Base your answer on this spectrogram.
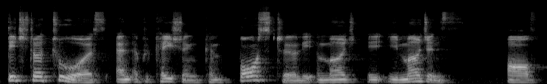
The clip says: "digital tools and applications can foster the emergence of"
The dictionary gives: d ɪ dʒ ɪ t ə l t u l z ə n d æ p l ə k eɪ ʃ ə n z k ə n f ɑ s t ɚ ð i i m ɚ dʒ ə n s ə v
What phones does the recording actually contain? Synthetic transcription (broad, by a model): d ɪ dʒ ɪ t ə l t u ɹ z ə n d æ p l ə k eɪ ʃ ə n k ə n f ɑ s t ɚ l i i m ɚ dʒ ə n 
